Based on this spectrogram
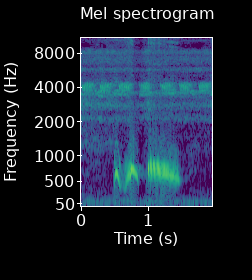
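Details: A spotted dove in the standard đồng gù voice, used to excite other doves: two quick bent notes then one drawn-out low coo, backed by a soft, evenly pulsing high tone.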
